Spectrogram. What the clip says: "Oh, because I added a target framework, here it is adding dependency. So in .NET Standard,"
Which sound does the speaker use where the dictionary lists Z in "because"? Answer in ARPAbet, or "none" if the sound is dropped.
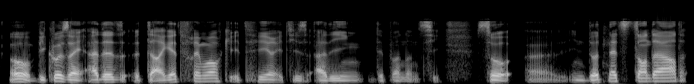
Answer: Z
